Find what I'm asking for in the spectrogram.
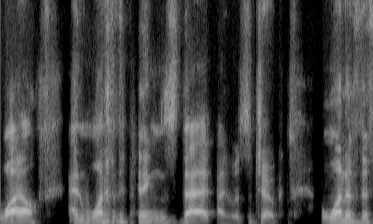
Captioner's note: laughs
